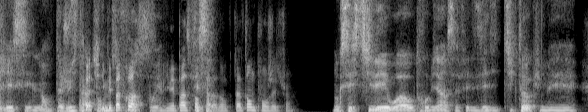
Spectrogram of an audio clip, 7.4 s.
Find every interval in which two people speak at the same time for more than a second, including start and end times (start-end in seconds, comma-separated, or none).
1.0-2.8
